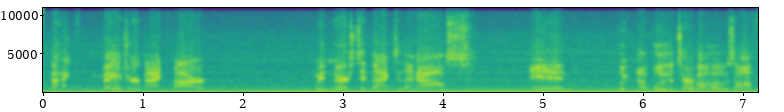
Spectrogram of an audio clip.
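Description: A Buick Grand National's turbocharged engine runs while driving, a steady low drone heard underneath continuous close-up talking throughout.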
